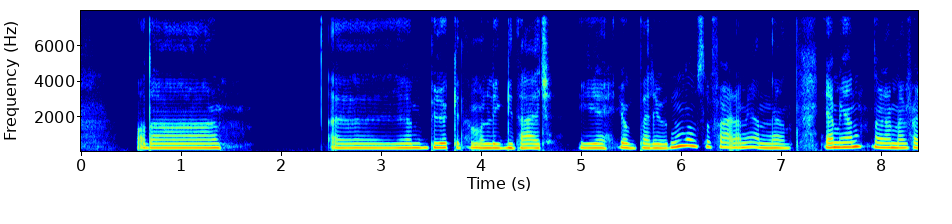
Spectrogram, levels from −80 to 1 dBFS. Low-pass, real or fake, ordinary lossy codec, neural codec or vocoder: none; fake; none; codec, 16 kHz, 8 kbps, FunCodec, trained on LibriTTS, 25 frames a second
